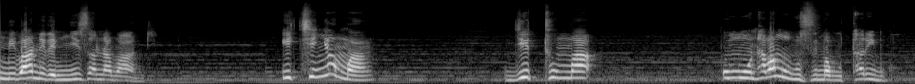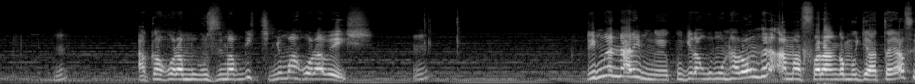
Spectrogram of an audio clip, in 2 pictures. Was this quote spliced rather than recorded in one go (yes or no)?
yes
